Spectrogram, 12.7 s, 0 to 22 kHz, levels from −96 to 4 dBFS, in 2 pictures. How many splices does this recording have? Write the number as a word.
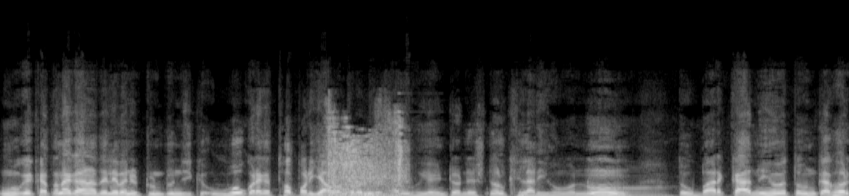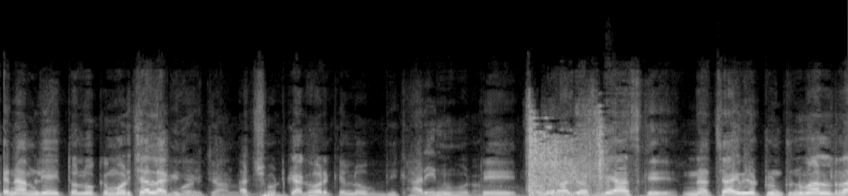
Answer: two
